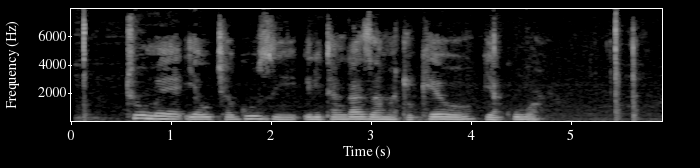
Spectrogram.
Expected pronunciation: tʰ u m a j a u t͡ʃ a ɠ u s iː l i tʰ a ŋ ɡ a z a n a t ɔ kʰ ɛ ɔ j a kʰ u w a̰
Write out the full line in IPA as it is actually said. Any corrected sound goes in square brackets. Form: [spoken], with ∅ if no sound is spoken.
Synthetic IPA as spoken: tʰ u m [ɛ] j a u t͡ʃ a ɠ u [z] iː l i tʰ a ŋ ɡ a z a [m] a t ɔ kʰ ɛ ɔ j a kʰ u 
